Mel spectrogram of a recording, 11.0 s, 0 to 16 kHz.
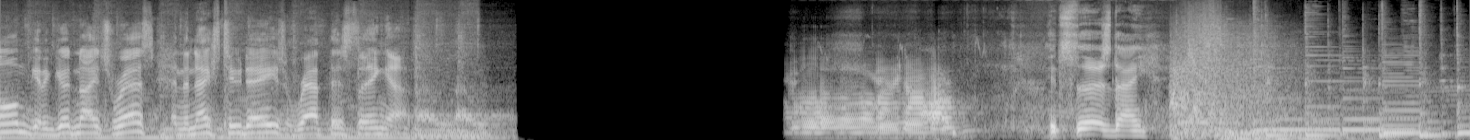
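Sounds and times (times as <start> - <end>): man talking: 7.8 - 8.8.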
